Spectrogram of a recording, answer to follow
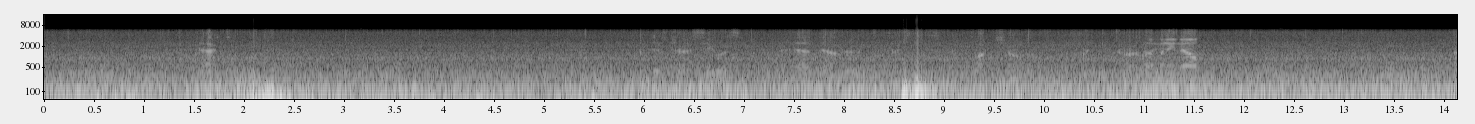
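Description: Inside the cabin of a 2002 Chevrolet Impala on the move: steady low rumble of tyres on pavement and engine. Two low thumps stand out, about two seconds in and again near nine seconds.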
